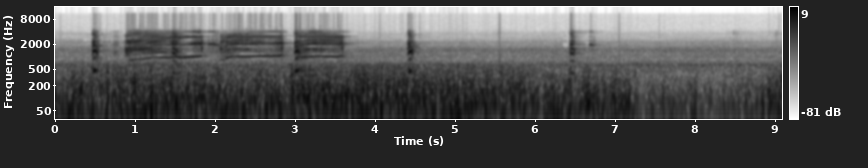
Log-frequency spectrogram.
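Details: Peregrine falcon at a nest on Norwich Cathedral, UK, 27 August 2014: harsh, nasal, harmonic calls in three quick bursts, then a few single sharp notes, over a steady rumble of traffic and wind.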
